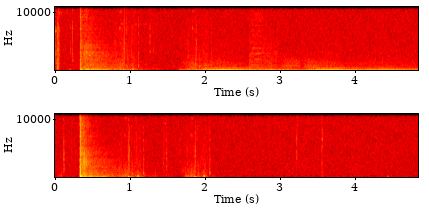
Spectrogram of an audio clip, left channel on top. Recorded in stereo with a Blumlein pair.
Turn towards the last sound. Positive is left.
turn(degrees=-55)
